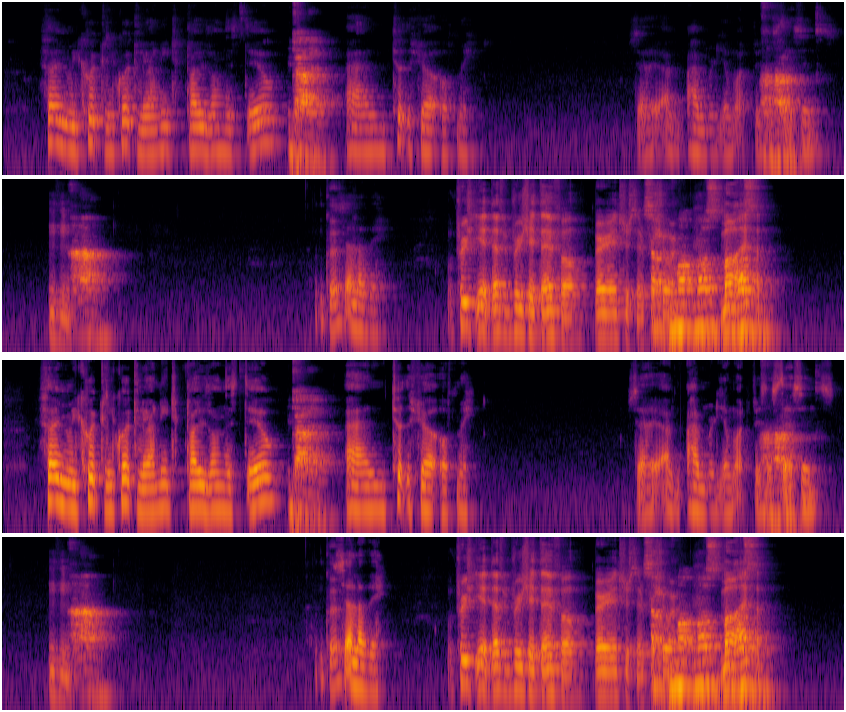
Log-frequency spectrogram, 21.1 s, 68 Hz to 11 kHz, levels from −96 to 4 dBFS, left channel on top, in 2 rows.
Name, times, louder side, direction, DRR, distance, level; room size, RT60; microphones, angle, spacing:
voice 1, 0.5-3.4 4.3-5.8 7.9-10.4 14.7-15.3, right 9 dB, 90° right, 0.3 m, -30 dB
voice 2, 3.6-3.9 9.5-9.8 11.3-11.7 18.6-20.0, equal, 20° right, 2.9 m, -26 dB
voice 3, 16.2-18.9 19.5-20.0, equal, ahead, 0.4 m, -27 dB
7.1 x 6.1 x 3.1 m
head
